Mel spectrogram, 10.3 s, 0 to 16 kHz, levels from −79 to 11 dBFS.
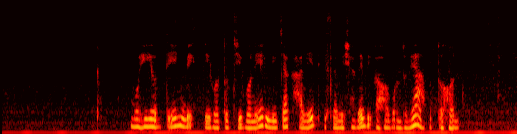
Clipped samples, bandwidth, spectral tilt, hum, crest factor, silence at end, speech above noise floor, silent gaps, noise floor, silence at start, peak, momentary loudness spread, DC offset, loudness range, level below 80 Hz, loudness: under 0.1%; 10 kHz; -9.5 dB/octave; none; 18 dB; 0 s; 30 dB; none; -56 dBFS; 0.5 s; -10 dBFS; 8 LU; under 0.1%; 4 LU; -48 dBFS; -28 LUFS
